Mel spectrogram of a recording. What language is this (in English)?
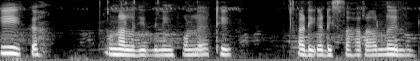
Santali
